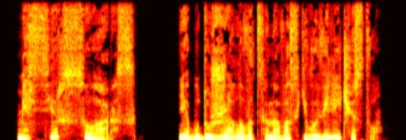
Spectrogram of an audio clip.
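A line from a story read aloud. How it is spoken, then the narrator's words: Hissing. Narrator (Russian): шипела леди Балтимер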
